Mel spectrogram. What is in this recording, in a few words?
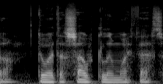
"sawdl", Welsh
